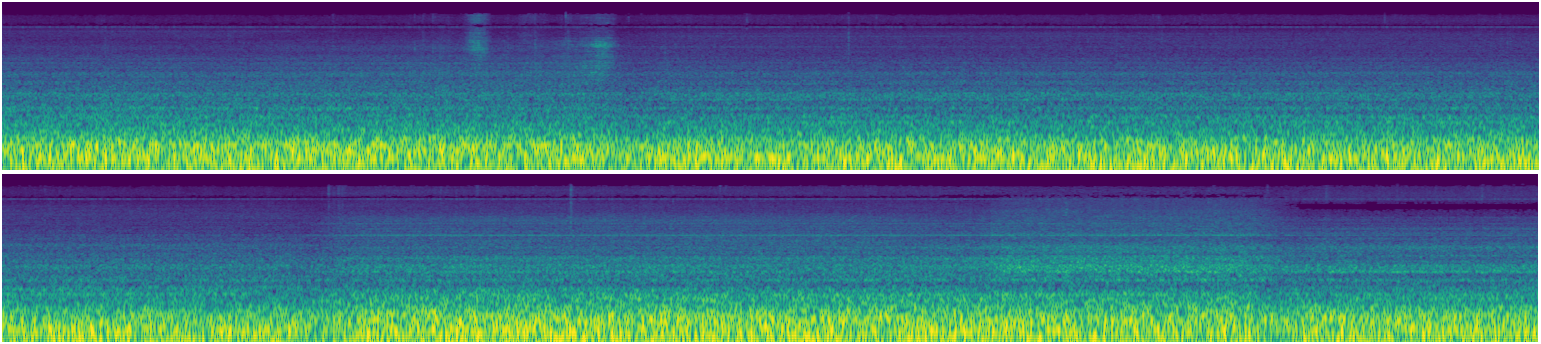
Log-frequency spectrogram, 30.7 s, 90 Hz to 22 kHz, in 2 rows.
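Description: Steady low rumble of engine and airflow noise in a Boeing 737-800's passenger cabin during descent, getting a little louder and brighter about two-thirds of the way in.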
